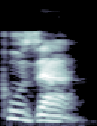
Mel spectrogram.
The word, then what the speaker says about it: cousin: SS, two S's together is pronounced as S, as in coussin, poisson. S, one S is pronounced as Z. It has a Z sound, Z, as in cousin, poison. Here again, have a good note on these two.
